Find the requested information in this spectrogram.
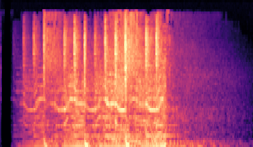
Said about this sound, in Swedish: Ska vi, det låter som att någon fyller på en, eh, snarare att någon fyller på en sån luftmadrass.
